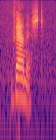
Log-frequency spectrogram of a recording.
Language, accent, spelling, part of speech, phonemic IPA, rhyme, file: English, US, vanished, adjective / verb, /ˈvænɪʃt/, -ænɪʃt, En-us-vanished.ogg
- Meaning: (adjective) No longer apparent; not extant; gone; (verb) simple past and past participle of vanish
